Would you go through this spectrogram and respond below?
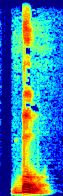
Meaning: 1. ox 2. bullock, steer 3. the edible crab (Cancer pagurus) 4. seine fishing
- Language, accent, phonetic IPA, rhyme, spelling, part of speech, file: Catalan, Valencia, [ˈbɔw], -ɔw, bou, noun, LL-Q7026 (cat)-bou.wav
